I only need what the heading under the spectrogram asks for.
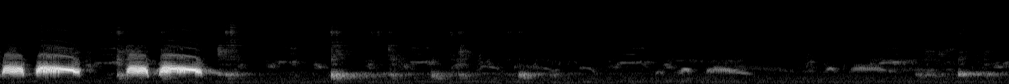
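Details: Decoy spotted dove used to lure wild doves, giving a few loud low coos in the first two seconds, then only faint scattered soft notes and quiet ticking sounds.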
